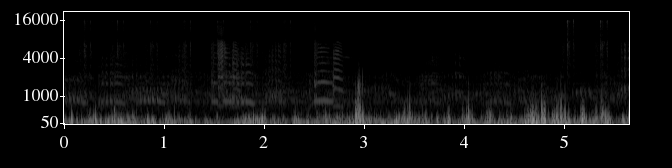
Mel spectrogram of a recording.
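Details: Spring-migration sandhill cranes near Wood River, Nebraska, 2024, calling en masse. Rattling bugles overlap, with one clear rising, rolling call near the middle, over steady low-frequency rumbling.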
